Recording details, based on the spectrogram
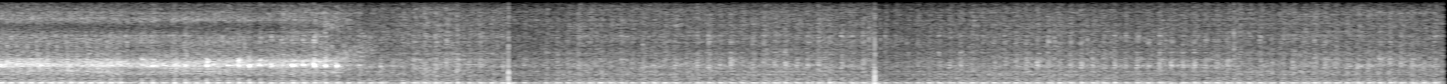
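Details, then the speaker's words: ATV with an added radio, amp and subwoofer, engine idling, Boss DC noise filters fitted on the radio power: two sharp isolated speaker pops about two seconds apart. Electrical interference is still getting through the filters. "Okay, have both noise filters in place. I'm not very impressed. I still hear an occasional pop from the speakers."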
